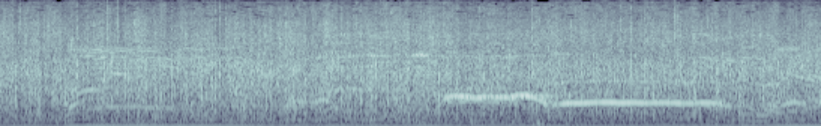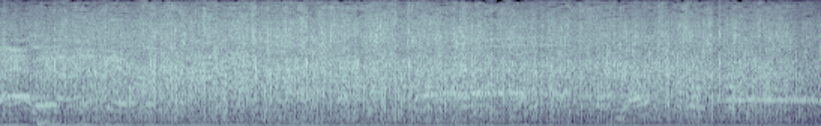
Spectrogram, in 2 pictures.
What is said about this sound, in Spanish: aplauso.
